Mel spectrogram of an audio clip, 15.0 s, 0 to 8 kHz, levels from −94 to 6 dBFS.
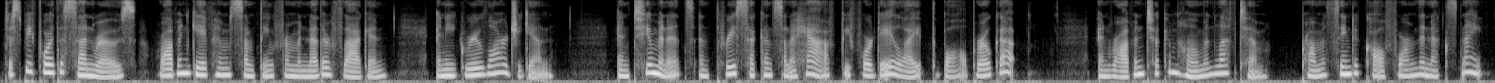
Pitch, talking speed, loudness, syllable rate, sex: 195 Hz, 195 wpm, -18 LUFS, 5.6 syllables/s, female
